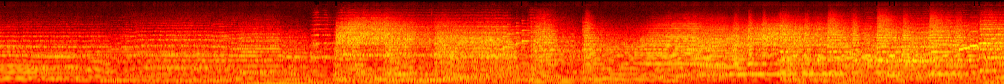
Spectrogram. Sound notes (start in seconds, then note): none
